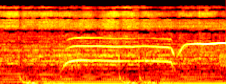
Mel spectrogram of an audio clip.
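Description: Loud electronic dance music from a live DJ set over a festival sound system, with heavy steady bass and a long held high note that slides near the end.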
